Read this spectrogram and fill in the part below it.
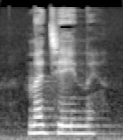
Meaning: reliable, trustworthy
- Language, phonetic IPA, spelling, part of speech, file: Belarusian, [naˈd͡zʲejnɨ], надзейны, adjective, Be-надзейны.ogg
